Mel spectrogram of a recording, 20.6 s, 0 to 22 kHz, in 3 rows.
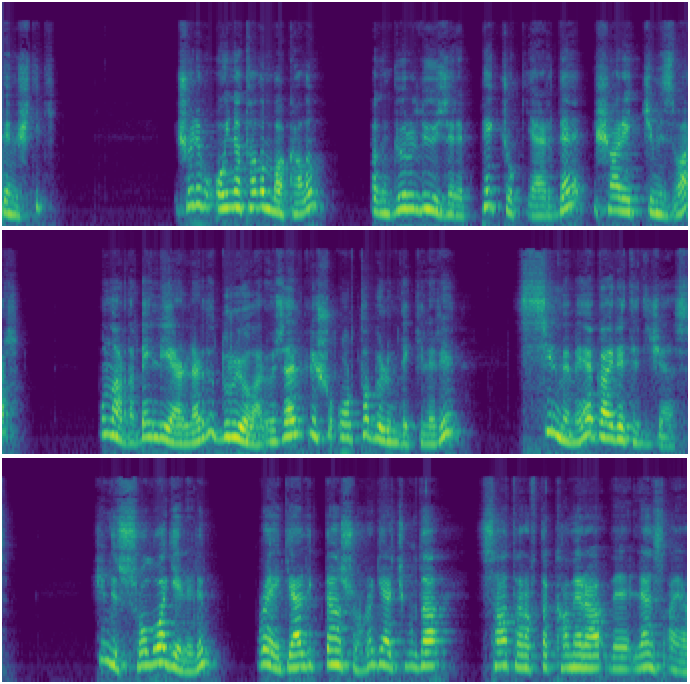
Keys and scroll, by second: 1.7 space, 8.1 space, 9.0 shift+Left, 10.1 shift+,.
